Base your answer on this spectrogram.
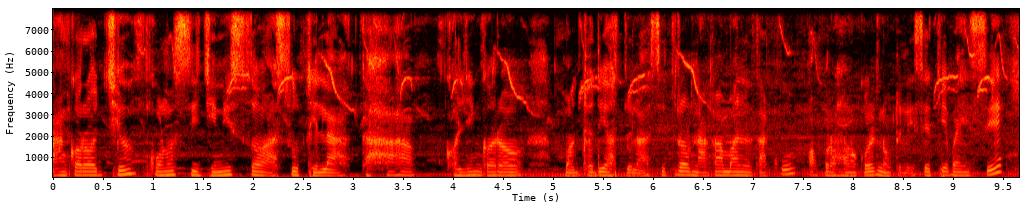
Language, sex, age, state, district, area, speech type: Odia, female, 18-30, Odisha, Balangir, urban, spontaneous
